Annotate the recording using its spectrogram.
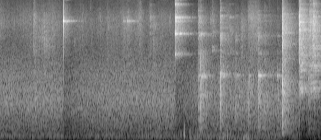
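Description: Steel hand tools clinking and ringing against metal. There is a single sharp clink about a second in, then a quick run of ringing metallic clinks over the last few seconds.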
